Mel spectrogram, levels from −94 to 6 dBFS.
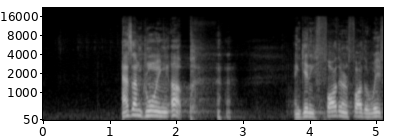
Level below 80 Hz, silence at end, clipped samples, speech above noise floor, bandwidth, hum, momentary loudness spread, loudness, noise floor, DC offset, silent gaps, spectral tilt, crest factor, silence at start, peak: -66 dBFS; 0 s; under 0.1%; 48 dB; 15.5 kHz; none; 20 LU; -24 LUFS; -71 dBFS; under 0.1%; none; -6 dB/octave; 20 dB; 1.2 s; -6 dBFS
